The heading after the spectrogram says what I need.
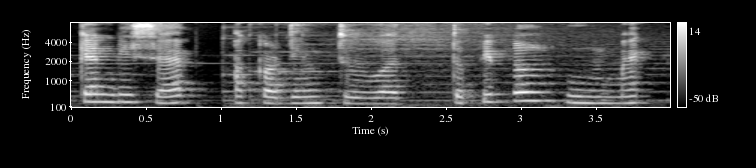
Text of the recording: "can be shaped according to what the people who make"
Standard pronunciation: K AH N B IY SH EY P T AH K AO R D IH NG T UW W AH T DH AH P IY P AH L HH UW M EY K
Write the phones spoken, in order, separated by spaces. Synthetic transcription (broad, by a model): K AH N B IY S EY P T AH K AO R D IH NG T UW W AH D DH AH P IY P AH L HH UW M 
